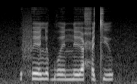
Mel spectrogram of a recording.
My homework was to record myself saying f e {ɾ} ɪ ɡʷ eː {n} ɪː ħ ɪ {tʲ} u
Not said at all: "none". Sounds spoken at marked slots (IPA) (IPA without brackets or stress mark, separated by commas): l, n, tʲ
